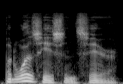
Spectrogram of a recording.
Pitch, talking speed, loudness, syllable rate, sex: 95 Hz, 195 wpm, -17 LUFS, 5.3 syllables/s, male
